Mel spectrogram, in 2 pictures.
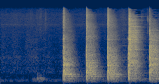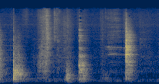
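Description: Knocking on wood: about ten sharp blows at roughly two a second, each with a short woody ring, the last coming after a brief pause near the end.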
